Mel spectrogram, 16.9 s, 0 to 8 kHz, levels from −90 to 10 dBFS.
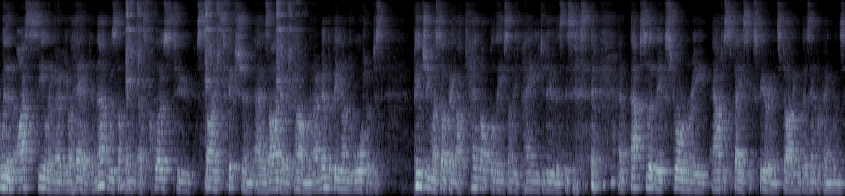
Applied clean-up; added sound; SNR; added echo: none; Bell; 12 dB; reverberation time 0.7 s.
